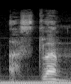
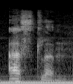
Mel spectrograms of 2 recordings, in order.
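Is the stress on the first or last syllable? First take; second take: last; first. First: The stress is on the last syllable. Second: The stress is on the first syllable. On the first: The speaker calls it wrong. "no Aztlán ... no agudas" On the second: The speaker calls it right. "así ... todas las palabras nahuas son graves"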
